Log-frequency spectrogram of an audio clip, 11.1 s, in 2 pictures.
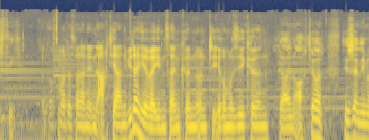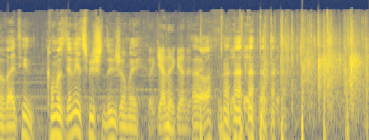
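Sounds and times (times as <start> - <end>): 
speech: 0.1 - 10.0
laughter: 8.5 - 11.0
audience applause: 9.0 - 11.0.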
